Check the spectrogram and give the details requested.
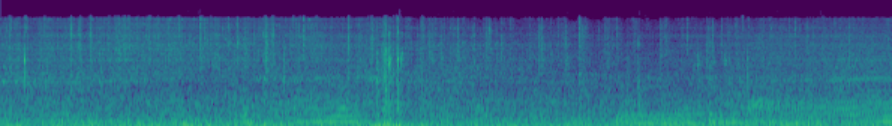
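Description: Rally car engine heard from inside the cabin, running hard at stage speed, its pitch stepping up and down as it pulls through the gears, over dense road noise. A single thump about three seconds in.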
